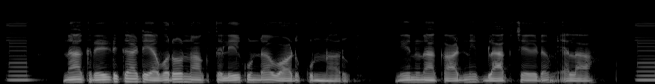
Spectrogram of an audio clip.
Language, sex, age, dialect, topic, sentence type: Telugu, male, 31-35, Utterandhra, banking, question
